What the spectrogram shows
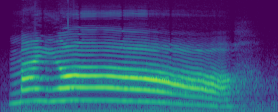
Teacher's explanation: Maior. O or é a sílaba tônica.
